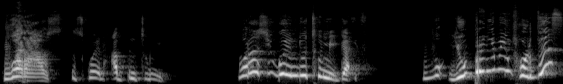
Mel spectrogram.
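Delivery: loud, high frustrated wail; exasperated outcry. Retold or imitated. Newcomer protesting to the translators, exasperated. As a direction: complain loudly to everyone.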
